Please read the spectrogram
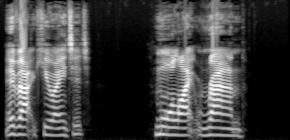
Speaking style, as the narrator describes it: Crawley snapped

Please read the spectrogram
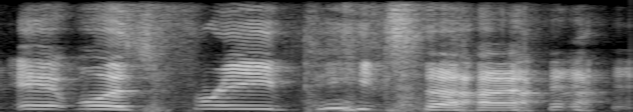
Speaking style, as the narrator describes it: he's tied up and he's just yelling

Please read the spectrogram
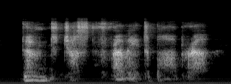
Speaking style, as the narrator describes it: Chrissy whispering in her ear

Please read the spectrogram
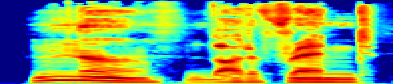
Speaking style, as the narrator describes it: Mills said in a serious voice

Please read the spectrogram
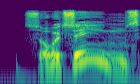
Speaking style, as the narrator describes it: answered the little monarch cheerfully

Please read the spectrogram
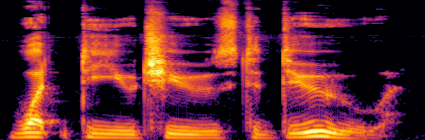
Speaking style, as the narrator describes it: the maze controller asked, his voice coming disembodied from the shadows of the black room

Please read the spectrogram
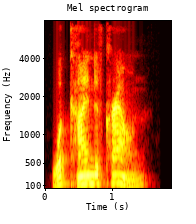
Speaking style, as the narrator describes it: she asked

